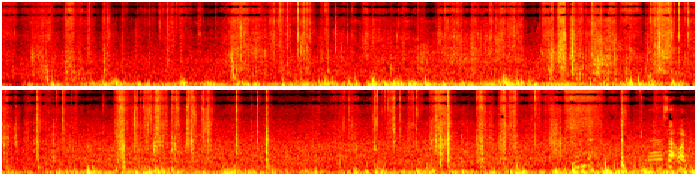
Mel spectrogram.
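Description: Light rustling and tapping as a cut-to-fit window covering is handled and pressed into an SUV's rear door window frame, with scattered short clicks over a steady low rumble.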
